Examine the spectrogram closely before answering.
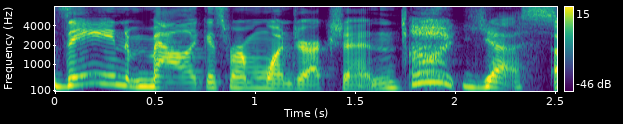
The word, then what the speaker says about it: Malec: your last name is how do you say Malik Malik yeah like Ramy Malik like Z Malik I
